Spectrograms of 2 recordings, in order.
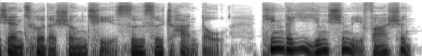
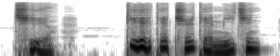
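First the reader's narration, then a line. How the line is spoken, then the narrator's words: Trembling voice. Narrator (Chinese): 一英颤声说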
